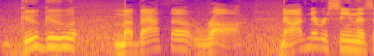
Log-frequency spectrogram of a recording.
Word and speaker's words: Gugu Mbatha-Raw: different name the actress that plays Bell is pronounced Gugu mbatha-raw now I've never seen this actress before but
